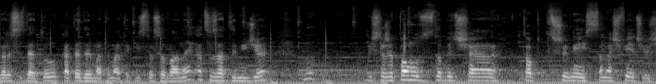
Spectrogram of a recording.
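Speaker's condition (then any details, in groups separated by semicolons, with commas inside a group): No condition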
